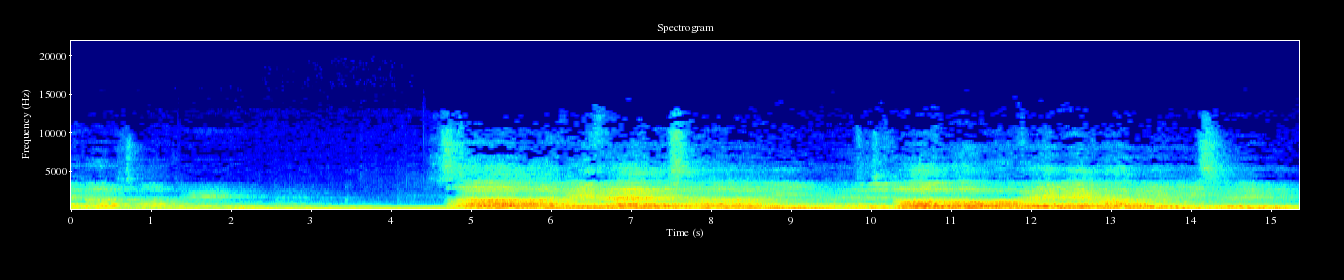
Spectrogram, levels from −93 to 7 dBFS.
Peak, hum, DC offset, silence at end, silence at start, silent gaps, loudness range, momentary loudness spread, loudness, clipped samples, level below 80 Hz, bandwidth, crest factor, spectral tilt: -6 dBFS; none; under 0.1%; 0 s; 0 s; none; 14 LU; 17 LU; -22 LUFS; under 0.1%; -52 dBFS; 13 kHz; 18 dB; -6 dB/octave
